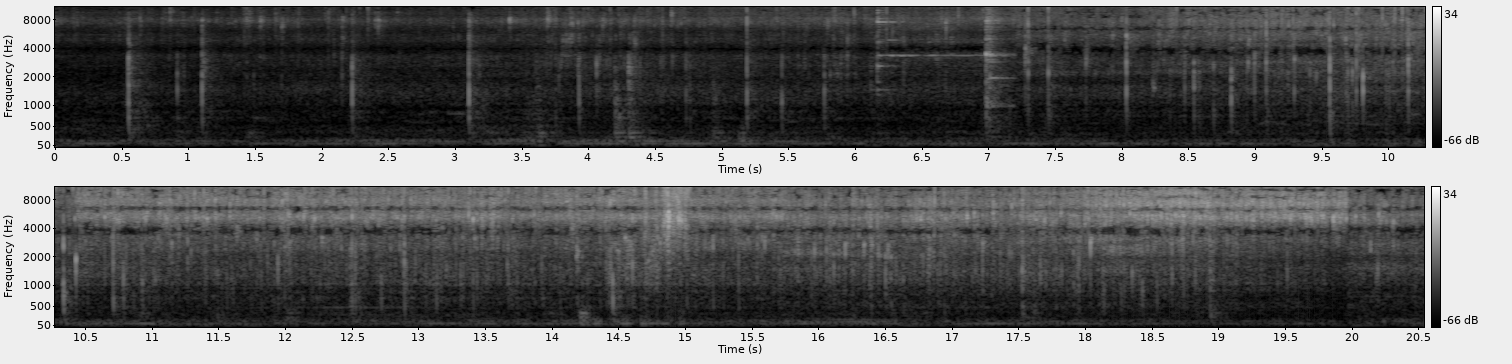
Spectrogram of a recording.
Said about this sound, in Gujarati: ધીમે ધીમે આપણે મરચાં મૂકીશું અંદર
